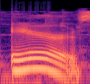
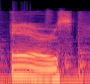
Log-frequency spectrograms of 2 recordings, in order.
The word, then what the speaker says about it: heir: pod, and to his heirs. This is our next word. What is an heir? Now, if you notice, the h is silent there. So his heirs and that th those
